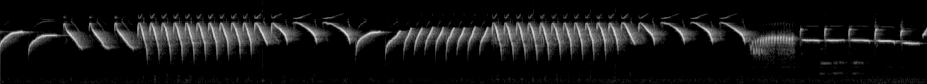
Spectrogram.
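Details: Singing canary used to coax other canaries into song: clear upslurred whistles leading into long rapid trills, then falling swoops and a short buzzy note with a steady whistle at the end.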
